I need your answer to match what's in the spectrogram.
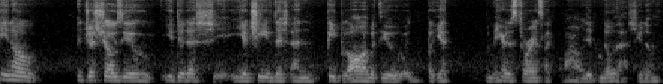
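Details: Adult male speaker; typical speech.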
